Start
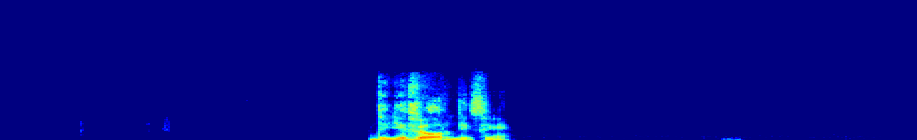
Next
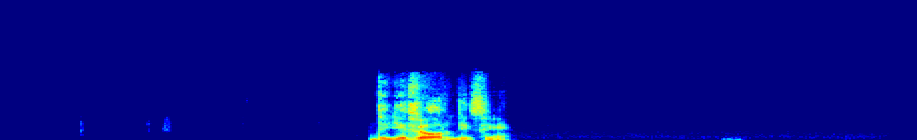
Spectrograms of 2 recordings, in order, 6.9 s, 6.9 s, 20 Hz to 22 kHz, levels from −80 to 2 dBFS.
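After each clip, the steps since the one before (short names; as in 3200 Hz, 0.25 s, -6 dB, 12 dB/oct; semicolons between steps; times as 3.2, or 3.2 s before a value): HPF 120 Hz 24 dB/oct; spectral noise reduction 15 dB; gain +5.5 dB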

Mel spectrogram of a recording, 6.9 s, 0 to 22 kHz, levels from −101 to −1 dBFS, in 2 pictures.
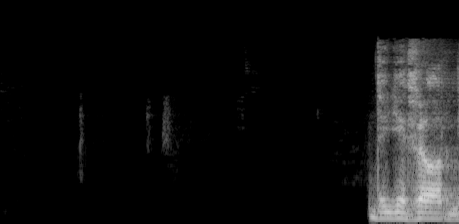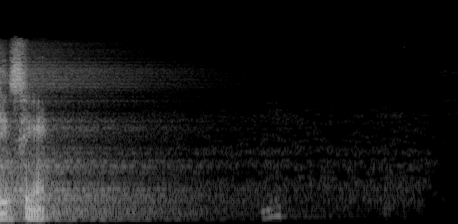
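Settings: Schroeder reverb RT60 2.6 s, DRR 20 dB; gain -6.5 dB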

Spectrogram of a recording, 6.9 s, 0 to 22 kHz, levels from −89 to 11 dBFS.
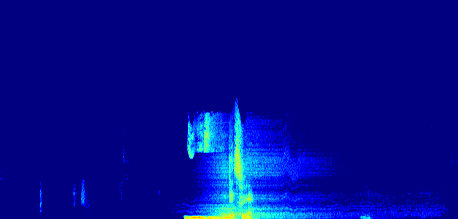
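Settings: spectral repair 2.7–3.36, 270–6800 Hz both; record warp 78 rpm, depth 160 cents; gain +8.5 dB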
